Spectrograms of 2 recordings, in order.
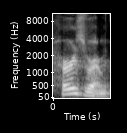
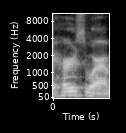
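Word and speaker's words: Herzwurm: compass real estate herzberm thank you how are you today good and you pronounced my last name correctly i know i was nervous about that all day hers worm i love it yup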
